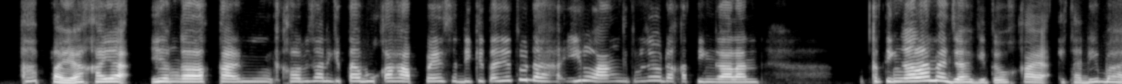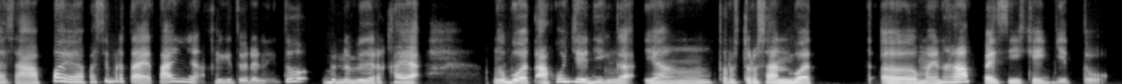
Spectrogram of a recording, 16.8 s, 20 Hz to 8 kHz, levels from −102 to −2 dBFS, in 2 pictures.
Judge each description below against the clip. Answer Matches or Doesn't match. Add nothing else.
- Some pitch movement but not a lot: Doesn't match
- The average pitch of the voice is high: Matches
